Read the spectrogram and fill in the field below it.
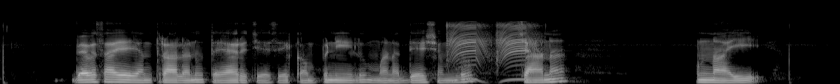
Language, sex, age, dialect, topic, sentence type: Telugu, male, 18-24, Southern, agriculture, statement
